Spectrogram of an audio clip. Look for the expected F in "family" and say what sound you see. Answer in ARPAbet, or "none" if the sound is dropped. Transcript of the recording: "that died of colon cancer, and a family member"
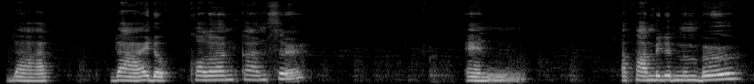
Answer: P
